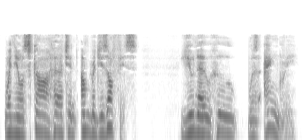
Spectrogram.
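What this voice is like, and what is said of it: Hushed, quiet voice. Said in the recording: “in a hushed voice.”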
